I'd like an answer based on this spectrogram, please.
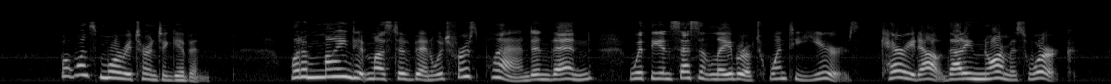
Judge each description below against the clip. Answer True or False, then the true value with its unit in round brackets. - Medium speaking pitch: False (255 Hz)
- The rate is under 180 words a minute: True (165 wpm)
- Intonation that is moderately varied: True (4.1 semitones)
